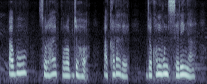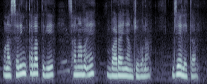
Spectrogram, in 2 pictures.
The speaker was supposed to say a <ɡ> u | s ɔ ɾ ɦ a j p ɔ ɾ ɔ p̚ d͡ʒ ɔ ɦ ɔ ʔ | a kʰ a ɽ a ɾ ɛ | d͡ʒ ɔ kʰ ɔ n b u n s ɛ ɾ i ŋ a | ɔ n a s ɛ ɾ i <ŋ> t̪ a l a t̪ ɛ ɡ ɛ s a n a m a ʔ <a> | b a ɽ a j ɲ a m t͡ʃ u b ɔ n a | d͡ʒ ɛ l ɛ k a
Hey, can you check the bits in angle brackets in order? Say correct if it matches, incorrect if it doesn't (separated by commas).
incorrect, correct, incorrect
